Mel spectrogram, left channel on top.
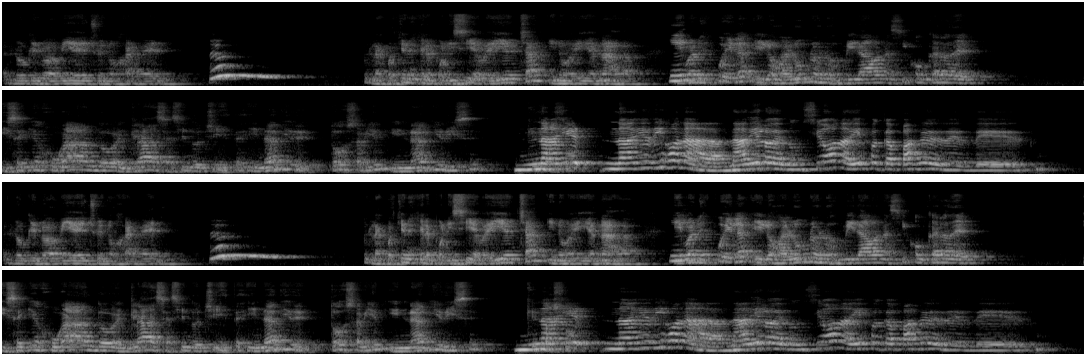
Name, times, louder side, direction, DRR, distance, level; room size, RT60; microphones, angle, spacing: voice 1, 0.0-1.7 3.6-6.4 6.7-9.7 10.8-15.6 16.1-16.6, right 2 dB, 80° right, 3 dB, 0.6 m, -32 dB
voice 2, 2.1-2.8 6.7-6.9 15.9-21.2, left 3 dB, 55° left, 4 dB, 0.5 m, -27 dB
3.9 x 2.1 x 3.0 m, 0.71 s
head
